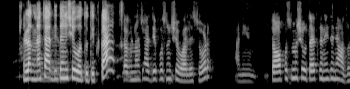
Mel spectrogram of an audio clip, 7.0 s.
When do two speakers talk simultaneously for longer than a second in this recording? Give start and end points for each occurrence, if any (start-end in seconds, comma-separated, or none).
none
